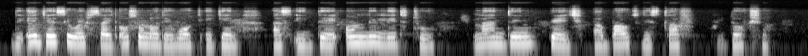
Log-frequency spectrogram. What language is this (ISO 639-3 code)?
pcm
